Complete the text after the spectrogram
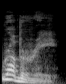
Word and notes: rubbery: British English

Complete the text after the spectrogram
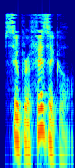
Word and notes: superphysical: British English

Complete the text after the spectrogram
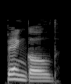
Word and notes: bangled: British English

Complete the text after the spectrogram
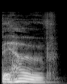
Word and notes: behove: British English

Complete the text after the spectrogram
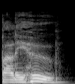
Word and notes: ballyhoo: British English

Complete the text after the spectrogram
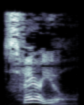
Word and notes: spherule: British English

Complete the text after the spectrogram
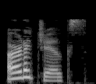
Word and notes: artichokes: British English

